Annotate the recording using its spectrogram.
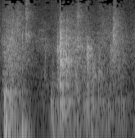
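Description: Rustling and crinkling of a plastic shopping bag being rummaged through for groceries, with a few sharp knocks of packages being handled.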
